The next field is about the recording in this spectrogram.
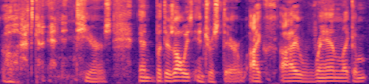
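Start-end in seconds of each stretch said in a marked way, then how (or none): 0.0-1.4 hushed, ominous whisper; breathy mock-dread aside; whispered doom. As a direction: whisper it like a bad omen. Mock dread, predicting a flop.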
